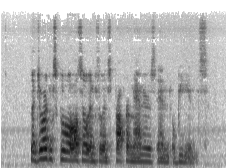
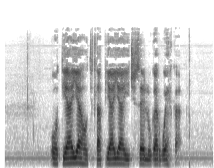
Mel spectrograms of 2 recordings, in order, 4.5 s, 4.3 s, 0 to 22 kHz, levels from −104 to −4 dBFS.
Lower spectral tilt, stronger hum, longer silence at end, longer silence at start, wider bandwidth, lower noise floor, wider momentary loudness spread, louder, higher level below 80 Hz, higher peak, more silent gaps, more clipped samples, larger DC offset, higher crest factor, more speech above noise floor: about the same, -5 dB/octave vs -5 dB/octave; neither; second, 0.4 s vs 0.65 s; second, 0.6 s vs 1.05 s; first, 15 kHz vs 11 kHz; about the same, -57 dBFS vs -56 dBFS; first, 17 LU vs 12 LU; first, -19 LUFS vs -24 LUFS; first, -62 dBFS vs -68 dBFS; first, -2 dBFS vs -6 dBFS; neither; neither; neither; about the same, 18 dB vs 20 dB; first, 38 dB vs 33 dB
